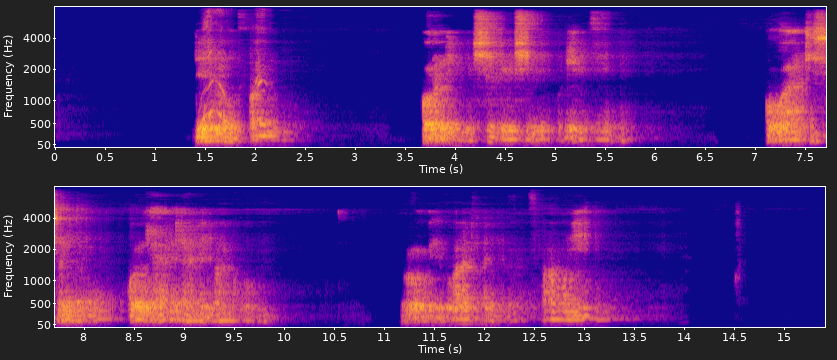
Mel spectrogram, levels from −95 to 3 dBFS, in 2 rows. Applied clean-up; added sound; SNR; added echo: neural mask model DeepFilterNet 3.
